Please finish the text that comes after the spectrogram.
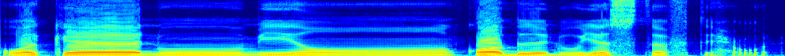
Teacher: Nah, ini nunnya disamarkan ke huruf qaf karena dia ada bacaan ikhfa. Di sini ikhfanya ikhfa ab'ad, ikhfa yang jauh, ya, yang jauh daripada makhraj, daripada huruf nun.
